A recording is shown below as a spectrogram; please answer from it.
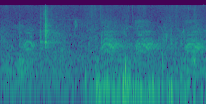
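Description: A bird calling outdoors with short, repeated arched notes, a few a second, with some low thumps about a second in.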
